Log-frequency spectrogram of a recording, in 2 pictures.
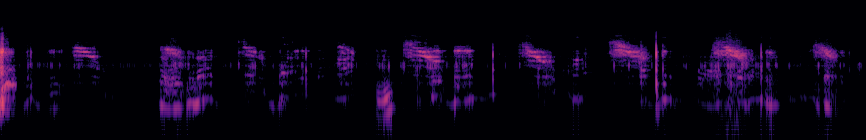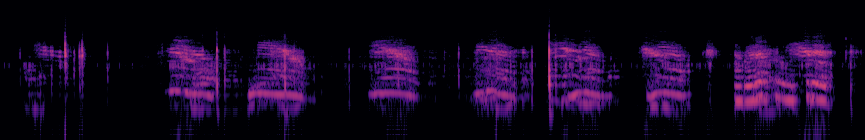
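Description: A cat meows repeatedly in a long, insistent series of short, wavering cries, loud, with brief pauses between calls and no other sounds competing.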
